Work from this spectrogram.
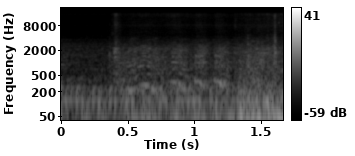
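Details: Fuso Super Great truck, 6M70 diesel, with low power and hard starting: heavy diesel cranks briefly, then catches and settles into a rough, low, slightly unsettled idle, engine start.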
